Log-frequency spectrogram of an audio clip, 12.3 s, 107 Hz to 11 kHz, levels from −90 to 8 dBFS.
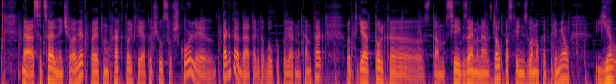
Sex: male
